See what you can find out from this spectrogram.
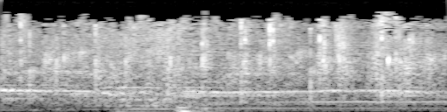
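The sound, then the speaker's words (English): An audience clapping hands during a church praise service: many overlapping claps form a continuous, fairly soft patter throughout the short stretch. “Let's clap our hands and magnify Him and bless His name.”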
